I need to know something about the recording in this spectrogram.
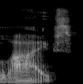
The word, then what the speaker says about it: live: where do you live in that case the pronunciation is the short I sound the short I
